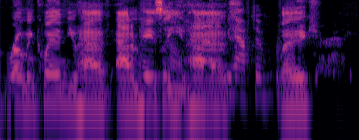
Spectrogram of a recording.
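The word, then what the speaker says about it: Haseley: man, and that's Adam Halsey. Adam Halsey is going to be a Hall of Fame center fielder, isn't he? Oh, Hazley? Hey, sure. That's how you say his name.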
